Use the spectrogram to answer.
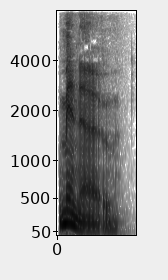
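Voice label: "minnow", British English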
